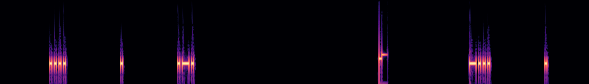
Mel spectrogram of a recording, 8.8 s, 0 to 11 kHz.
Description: Morse code, heard as a keyed tone, about 36 wpm, spaced as for 10 wpm, 700 Hz. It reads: HER BE
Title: 8x Character Spacing - Top 100 Words - 35wpm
